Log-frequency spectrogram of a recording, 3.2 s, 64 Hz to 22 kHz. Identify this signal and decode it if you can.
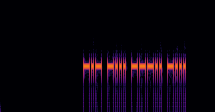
Morse code, heard as a keyed tone, about 40 wpm, 700 Hz. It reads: KB8B
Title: USA Call Signs - 4 Characters - 4x Character Spacing - 40wpm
